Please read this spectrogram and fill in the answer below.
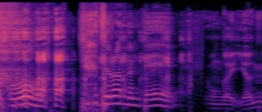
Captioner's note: laughs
